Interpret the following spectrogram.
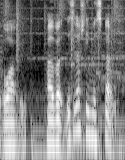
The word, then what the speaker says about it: Oahu: screen will just say Oahu however this is actually misspelled being spelled o h a u and not Oahu it's spelled correctly in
